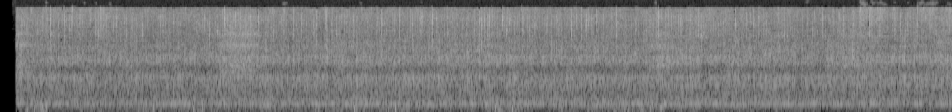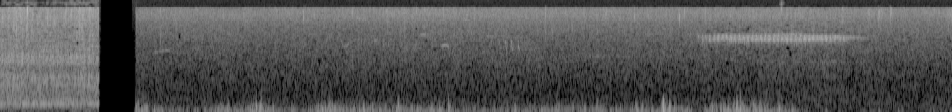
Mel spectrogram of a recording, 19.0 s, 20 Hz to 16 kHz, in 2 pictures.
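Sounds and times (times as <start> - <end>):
bike tyres humming on asphalt: 0.2 - 10.6
wind noise: 10.9 - 17.4.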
